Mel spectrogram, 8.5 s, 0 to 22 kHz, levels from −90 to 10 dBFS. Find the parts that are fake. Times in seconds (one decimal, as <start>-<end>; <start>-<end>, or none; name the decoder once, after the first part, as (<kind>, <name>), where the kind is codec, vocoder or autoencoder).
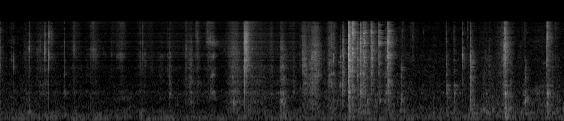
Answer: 0.4-4.5 (codec, SNAC)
